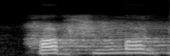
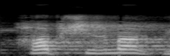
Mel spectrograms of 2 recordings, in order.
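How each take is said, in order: First: "Hapşurmak" with a clear u sound; wrong pronunciation. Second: Said in the usual way. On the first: Shown as a demonstration. Teacher demonstrates the dialect error "Hapşurmak" with u. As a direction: stress the u in "Hapşurmak" as the dialect mistake. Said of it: "Hapşurmak değil". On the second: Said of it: "hapşırmak diye yazılır".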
